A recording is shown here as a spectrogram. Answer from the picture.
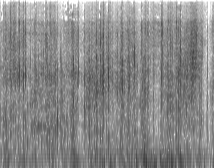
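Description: Silvery plastic packaging bag crinkling as it is handled close to the microphone, making a loud, dense crackle of many small irregular clicks.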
